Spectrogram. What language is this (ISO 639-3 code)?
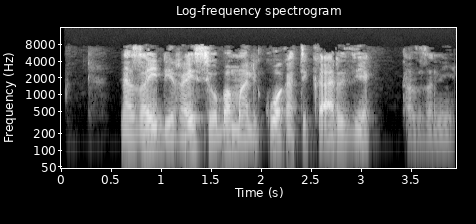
swa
